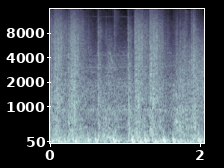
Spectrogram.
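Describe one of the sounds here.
An explosion bursts in a video game.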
